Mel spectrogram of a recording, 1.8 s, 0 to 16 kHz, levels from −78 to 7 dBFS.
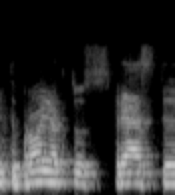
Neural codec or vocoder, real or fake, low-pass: none; real; 7.2 kHz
